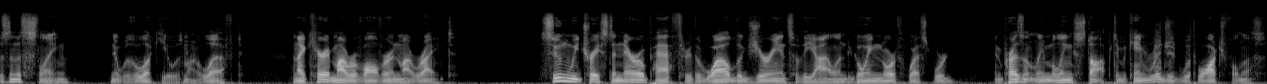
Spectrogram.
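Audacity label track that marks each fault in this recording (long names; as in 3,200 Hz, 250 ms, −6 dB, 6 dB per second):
11.420000	11.900000	clipping −23 dBFS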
